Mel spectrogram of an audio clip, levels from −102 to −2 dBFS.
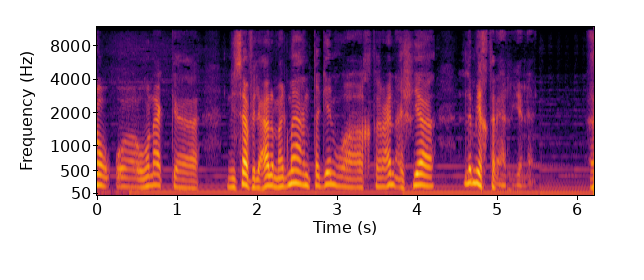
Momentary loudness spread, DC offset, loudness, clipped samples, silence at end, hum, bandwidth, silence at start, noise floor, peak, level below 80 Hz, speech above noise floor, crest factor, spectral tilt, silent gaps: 17 LU; under 0.1%; -24 LUFS; under 0.1%; 0 s; none; 11.5 kHz; 0 s; -43 dBFS; -4 dBFS; -44 dBFS; 19 dB; 20 dB; -6.5 dB/octave; none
